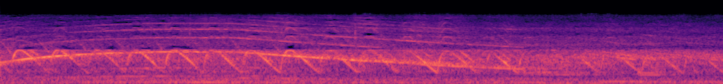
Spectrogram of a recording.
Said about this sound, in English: While this ambulance comes by. Cop car.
